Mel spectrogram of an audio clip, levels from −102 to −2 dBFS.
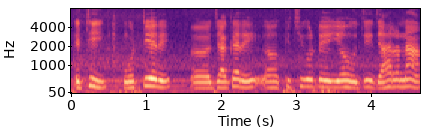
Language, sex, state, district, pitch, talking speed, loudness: Odia, male, Odisha, Khordha, 250 Hz, 140 wpm, -17 LUFS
